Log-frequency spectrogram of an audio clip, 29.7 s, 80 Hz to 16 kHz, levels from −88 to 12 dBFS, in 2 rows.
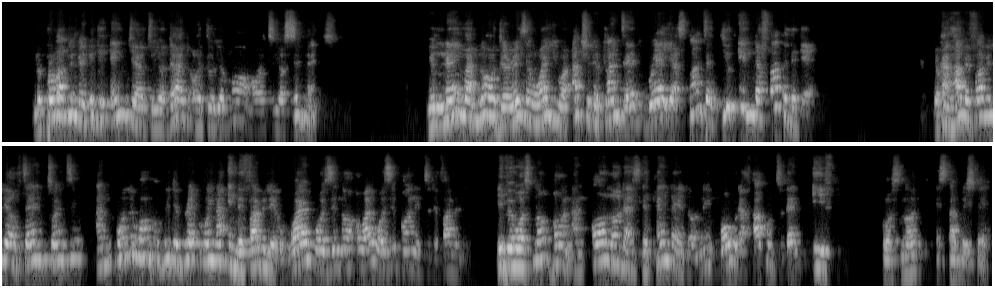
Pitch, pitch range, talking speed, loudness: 190 Hz, 150-210 Hz, 180 wpm, -23 LUFS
